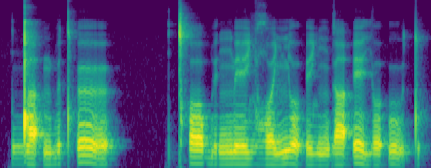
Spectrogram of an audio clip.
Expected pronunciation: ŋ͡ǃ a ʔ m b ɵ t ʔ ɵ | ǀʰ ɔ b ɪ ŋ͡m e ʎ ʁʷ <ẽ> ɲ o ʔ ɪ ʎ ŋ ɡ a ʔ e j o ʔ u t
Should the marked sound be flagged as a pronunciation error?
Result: yes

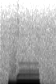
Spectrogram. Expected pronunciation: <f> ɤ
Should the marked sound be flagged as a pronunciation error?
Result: yes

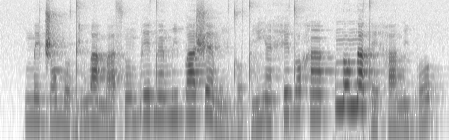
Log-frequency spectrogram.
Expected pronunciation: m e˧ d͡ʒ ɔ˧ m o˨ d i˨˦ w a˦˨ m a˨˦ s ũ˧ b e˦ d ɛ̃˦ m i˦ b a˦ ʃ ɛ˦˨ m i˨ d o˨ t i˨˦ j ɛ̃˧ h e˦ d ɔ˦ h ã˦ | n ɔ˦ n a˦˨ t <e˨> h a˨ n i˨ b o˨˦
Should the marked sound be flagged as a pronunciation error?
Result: no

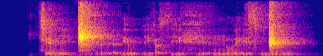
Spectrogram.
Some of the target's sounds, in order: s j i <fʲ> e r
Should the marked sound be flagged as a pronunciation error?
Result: no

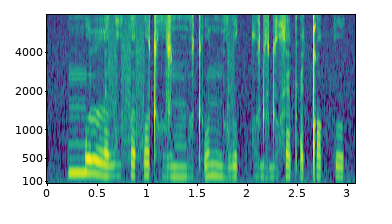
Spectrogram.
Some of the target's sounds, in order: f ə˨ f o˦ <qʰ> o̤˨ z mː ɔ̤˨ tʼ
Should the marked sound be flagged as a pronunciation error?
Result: yes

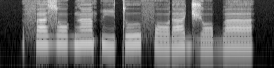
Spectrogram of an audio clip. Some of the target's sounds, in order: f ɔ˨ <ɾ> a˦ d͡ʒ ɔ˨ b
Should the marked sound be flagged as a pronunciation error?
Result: no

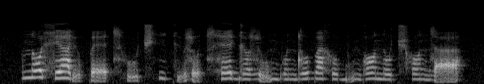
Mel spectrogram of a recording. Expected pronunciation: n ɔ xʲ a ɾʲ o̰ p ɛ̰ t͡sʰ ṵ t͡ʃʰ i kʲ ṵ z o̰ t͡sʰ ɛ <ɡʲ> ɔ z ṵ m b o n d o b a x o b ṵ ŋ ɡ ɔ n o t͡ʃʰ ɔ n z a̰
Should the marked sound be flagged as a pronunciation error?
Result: no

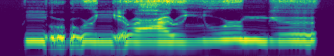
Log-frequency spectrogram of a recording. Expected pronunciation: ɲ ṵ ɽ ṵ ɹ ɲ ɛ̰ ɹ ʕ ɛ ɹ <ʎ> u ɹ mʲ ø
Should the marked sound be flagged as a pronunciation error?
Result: no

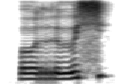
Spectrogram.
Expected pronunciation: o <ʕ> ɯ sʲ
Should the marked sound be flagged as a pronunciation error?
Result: yes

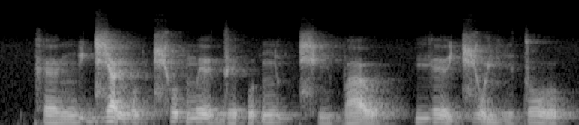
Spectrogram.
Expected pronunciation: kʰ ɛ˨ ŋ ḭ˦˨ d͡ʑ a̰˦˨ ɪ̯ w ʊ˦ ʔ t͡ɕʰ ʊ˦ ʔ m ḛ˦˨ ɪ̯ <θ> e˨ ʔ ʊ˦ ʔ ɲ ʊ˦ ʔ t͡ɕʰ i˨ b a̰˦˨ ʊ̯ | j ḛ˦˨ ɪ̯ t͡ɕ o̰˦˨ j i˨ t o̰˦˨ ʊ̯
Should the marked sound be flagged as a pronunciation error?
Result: yes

